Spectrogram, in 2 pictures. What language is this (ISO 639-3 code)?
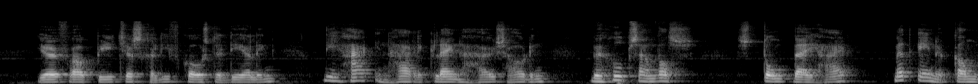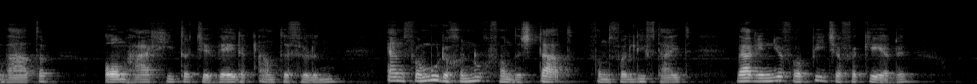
nld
